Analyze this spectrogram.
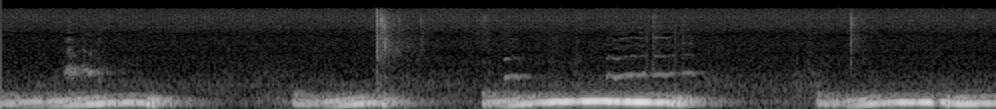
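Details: Indoor pet domestic pigeon giving a series of four low, rolling coos, each swelling and then sliding down, with faint high squeaks and small clicks in between.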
